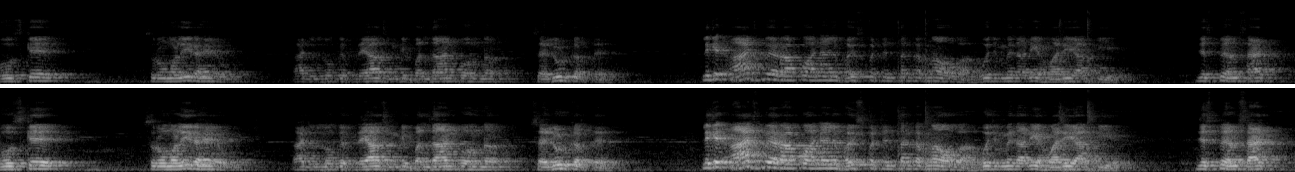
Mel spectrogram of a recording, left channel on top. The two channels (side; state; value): left; quieter; 11.5 dB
